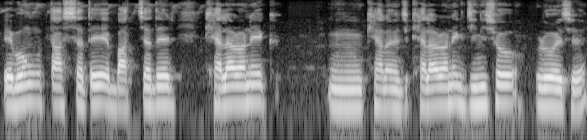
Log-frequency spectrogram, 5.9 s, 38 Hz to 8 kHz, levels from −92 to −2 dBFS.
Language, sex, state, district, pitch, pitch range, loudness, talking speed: Bengali, male, West Bengal, North 24 Parganas, 145 Hz, 135-150 Hz, -16 LUFS, 120 wpm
